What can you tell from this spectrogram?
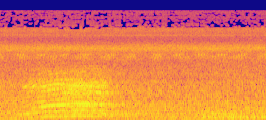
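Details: Domestic cattle on a farm, a single drawn-out moo lasting about a second and a half, rising slightly then falling away, followed by quiet outdoor background with faint insect chirping.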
